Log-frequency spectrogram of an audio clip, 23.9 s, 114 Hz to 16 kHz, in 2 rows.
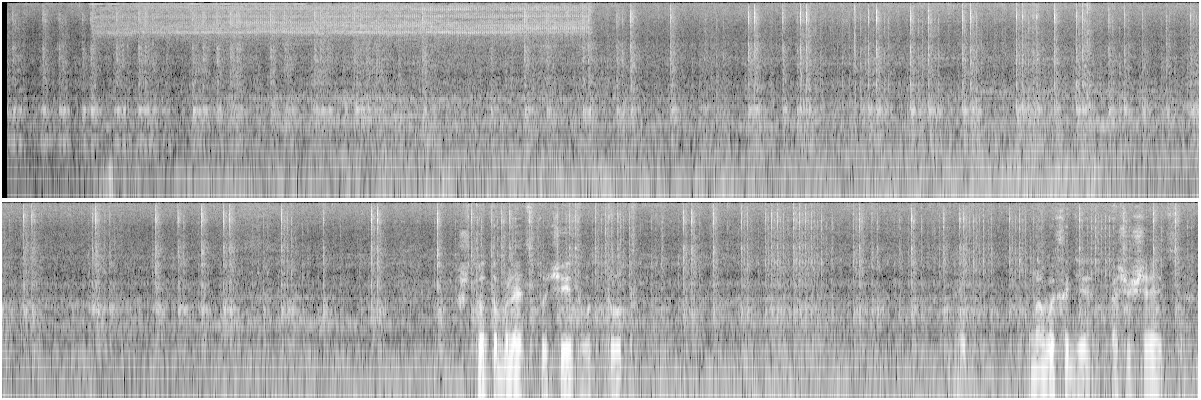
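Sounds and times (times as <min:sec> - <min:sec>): boiler humming: 0:00.1 - 0:23.9
high hiss: 0:00.9 - 0:06.1.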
